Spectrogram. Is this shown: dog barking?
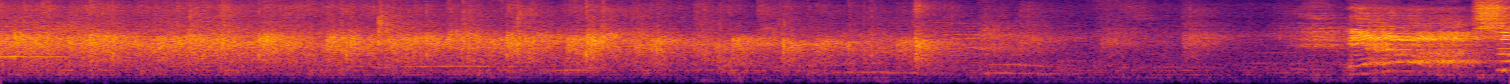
no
